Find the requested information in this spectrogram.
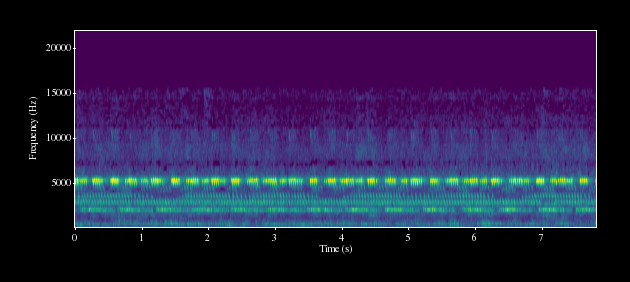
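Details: Crickets used to drive off rats, help sleep and train cage birds: piercing buzzy chirps layered at two high pitches, pulsing fast and evenly throughout with no other sounds.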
